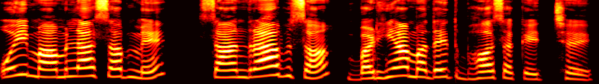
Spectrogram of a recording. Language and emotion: Maithili, neutral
